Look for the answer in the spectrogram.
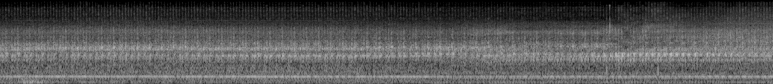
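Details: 2012 Hyundai Elantra, 50,000, after filling with fuel at a Kyiv station: steady idle with light regular tapping about three per second; engine knock at idle, cause unknown.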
